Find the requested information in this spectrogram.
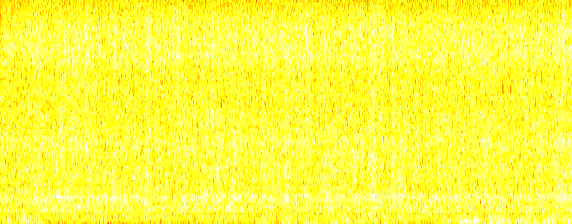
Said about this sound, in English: Damn, the wind in the background is making the waves on this thing go high. I can hear it in the background, I'm sure.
